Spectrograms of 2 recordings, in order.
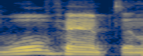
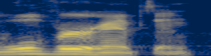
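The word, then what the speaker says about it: Wolverhampton: didn't pronounce the ER I thought you said it was just wolf Hampton like not wolver Hampton wol rampton wolves wol rampton wol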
